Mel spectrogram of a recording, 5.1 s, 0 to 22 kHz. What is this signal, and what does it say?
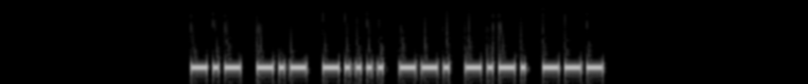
Morse code, heard as a keyed tone, about 36 wpm, 700 Hz. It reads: KK6GCO
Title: USA Call Signs - 6 Characters - 2x Character Spacing - 35wpm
